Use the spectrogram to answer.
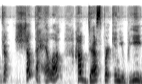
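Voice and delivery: ordinary talk, nothing marked

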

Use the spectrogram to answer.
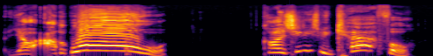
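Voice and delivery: very high startled outburst; high-pitched panicked warning; alarmed yelp. Real, not acted. Alarmed as others crash into him.

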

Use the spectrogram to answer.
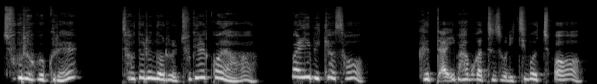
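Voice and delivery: high-pitched, alarmed scolding; heated, urgent rebuke; angry warning. A narrator's reading. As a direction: order them out of the way, voice pitched high. Acted quarrel amid the fox attack.

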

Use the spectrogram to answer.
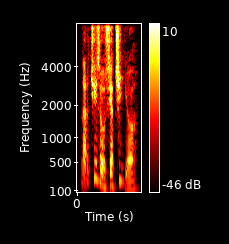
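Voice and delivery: usual speaking voice

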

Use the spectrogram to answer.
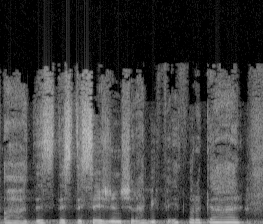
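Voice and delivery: soft, halting indecision; imitating someone who can't decide; wavering back and forth. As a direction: weigh it up as if torn. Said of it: "back and forth".

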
